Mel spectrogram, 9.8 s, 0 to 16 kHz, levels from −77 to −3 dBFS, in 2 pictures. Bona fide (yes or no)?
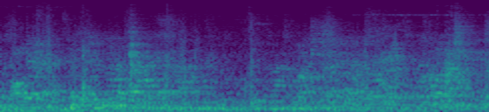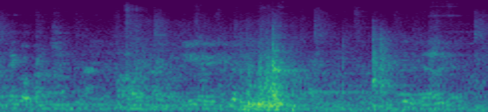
yes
